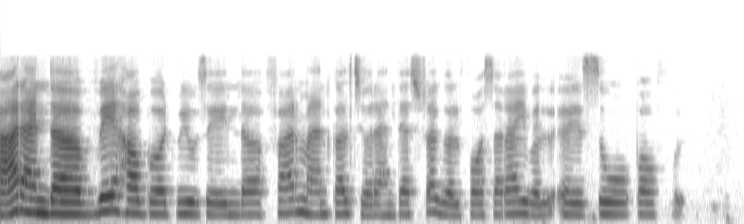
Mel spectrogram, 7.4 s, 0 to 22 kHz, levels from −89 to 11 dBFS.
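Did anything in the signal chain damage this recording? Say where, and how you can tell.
No, nothing in the signal chain damaged this audio.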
